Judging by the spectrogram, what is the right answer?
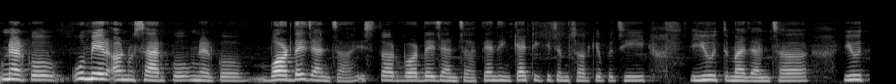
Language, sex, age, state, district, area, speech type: Nepali, female, 45-60, West Bengal, Kalimpong, rural, spontaneous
